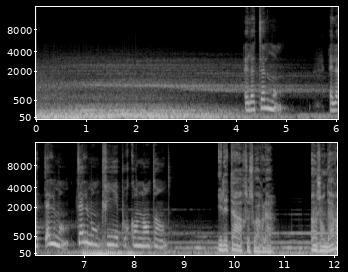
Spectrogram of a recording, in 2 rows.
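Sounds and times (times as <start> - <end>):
deep steady rumble: 0.0 - 12.0.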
